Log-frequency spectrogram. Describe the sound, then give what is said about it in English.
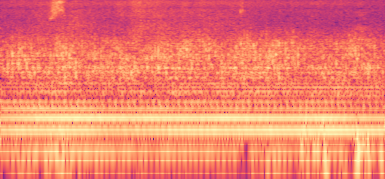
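A plane flying over East Haven near Tweed New Haven Airport gives a loud, steady droning engine hum with strong low tonal harmonics that holds evenly throughout. “Yep, that's a plane flying over neighboring East Haven.”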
